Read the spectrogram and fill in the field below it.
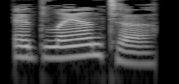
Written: atlanta

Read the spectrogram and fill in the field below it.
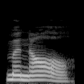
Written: Manal

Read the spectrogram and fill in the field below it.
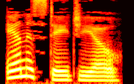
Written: Anastagio

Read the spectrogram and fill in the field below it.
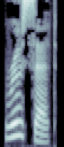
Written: Rousset

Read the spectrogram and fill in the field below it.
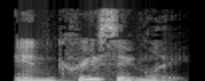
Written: increasingly

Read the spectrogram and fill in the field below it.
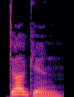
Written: duggan

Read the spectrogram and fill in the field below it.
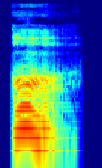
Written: awe

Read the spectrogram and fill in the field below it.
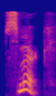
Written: smirk

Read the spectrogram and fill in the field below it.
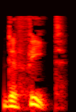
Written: defeat

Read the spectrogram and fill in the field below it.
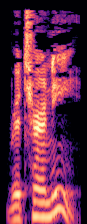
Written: returnee

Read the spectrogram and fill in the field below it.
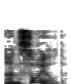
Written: unsoiled

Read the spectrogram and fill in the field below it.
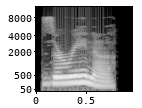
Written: zurina

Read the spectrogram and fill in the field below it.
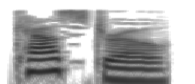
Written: castro

